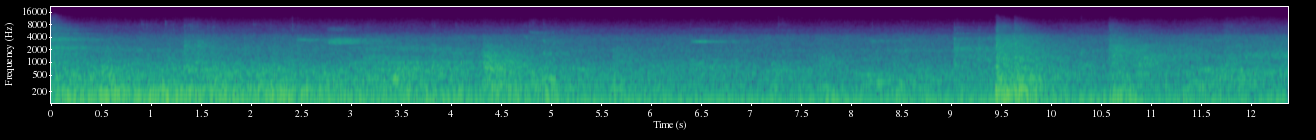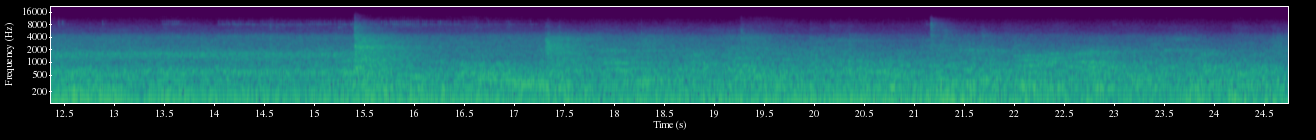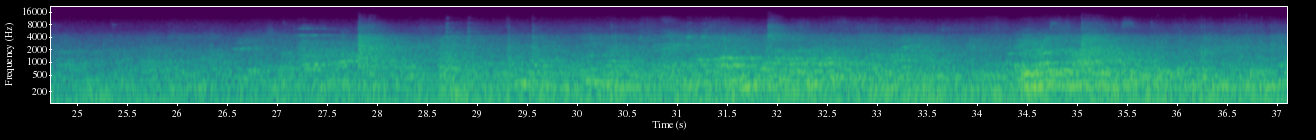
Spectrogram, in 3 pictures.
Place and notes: Unterbilk, Düsseldorf, Deutschland - Düsseldorf, Landtag NRW, staircase
At a semicircular staircase inside the Landtag building. The sounds of the lunch preparations from the downhall cafeteria. Some steps up and down the stairs. A group of children.
This recording is part of the exhibition project - sonic states
soundmap nrw - sonic states, social ambiences, art places and topographic field recordings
